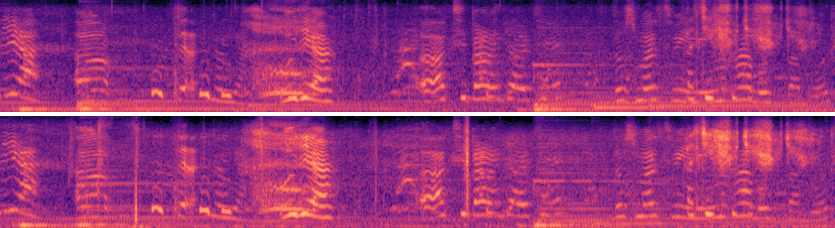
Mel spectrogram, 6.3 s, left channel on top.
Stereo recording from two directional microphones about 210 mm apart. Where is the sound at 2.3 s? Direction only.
25° right (ahead or behind).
